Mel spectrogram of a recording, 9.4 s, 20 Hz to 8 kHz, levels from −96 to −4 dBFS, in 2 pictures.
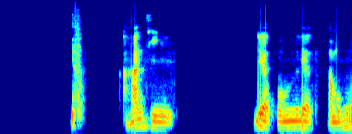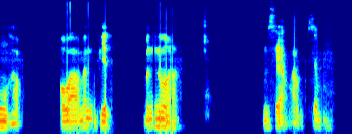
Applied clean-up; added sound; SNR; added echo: neural mask model Resemble Enhance denoiser.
